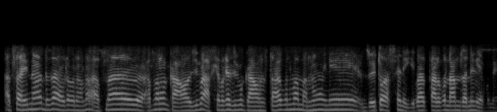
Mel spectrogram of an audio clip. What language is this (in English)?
Assamese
